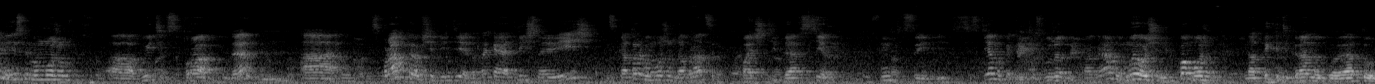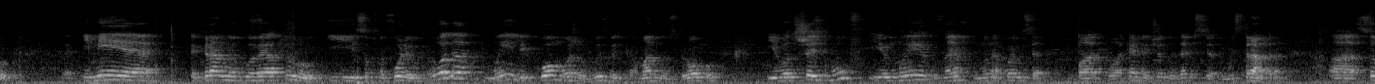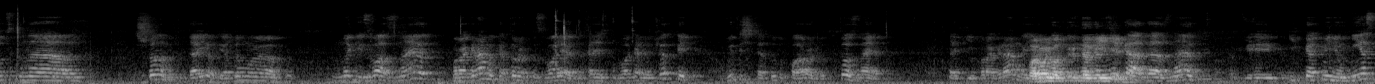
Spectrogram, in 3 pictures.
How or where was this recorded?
large echoing room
